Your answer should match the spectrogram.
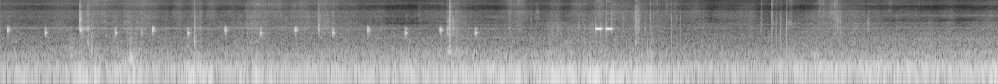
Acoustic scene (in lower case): car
